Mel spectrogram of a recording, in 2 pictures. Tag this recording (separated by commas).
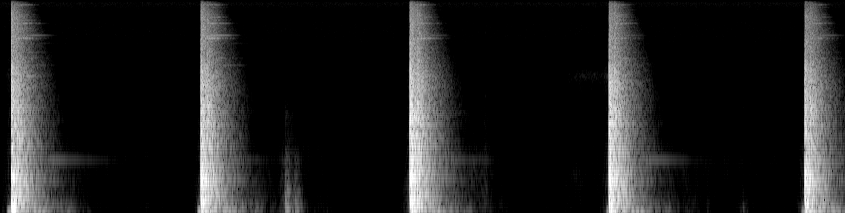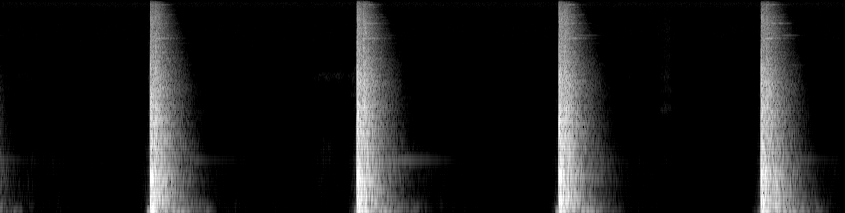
Hammer, Tools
